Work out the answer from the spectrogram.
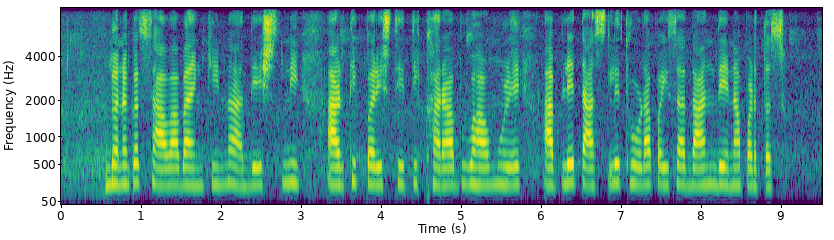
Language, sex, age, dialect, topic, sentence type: Marathi, female, 18-24, Northern Konkan, banking, statement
